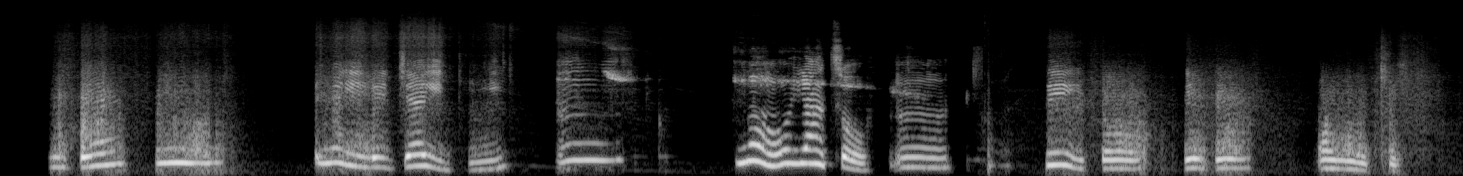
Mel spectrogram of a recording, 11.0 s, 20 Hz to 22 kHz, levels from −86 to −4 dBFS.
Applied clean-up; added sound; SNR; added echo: neural mask model RNNoise.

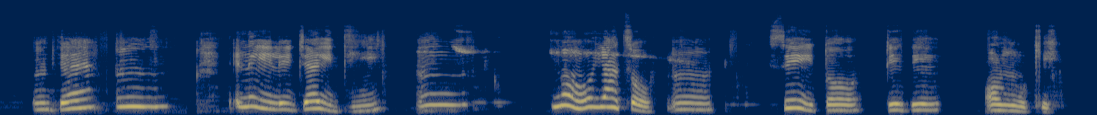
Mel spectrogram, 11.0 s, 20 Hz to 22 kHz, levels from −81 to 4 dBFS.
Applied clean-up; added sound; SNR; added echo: none; none; none; none.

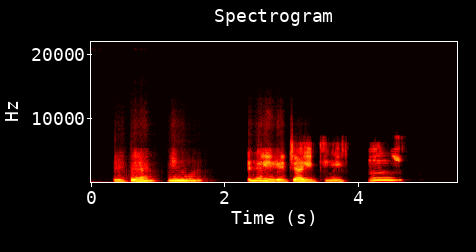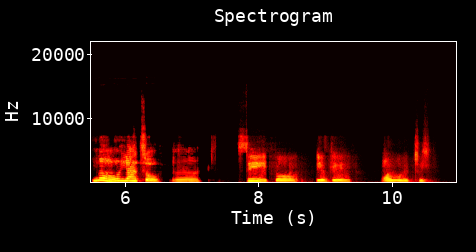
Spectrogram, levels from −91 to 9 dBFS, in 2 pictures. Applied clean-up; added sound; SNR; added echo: neural mask model DeepFilterNet 3.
